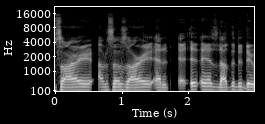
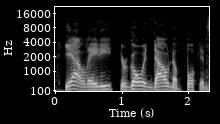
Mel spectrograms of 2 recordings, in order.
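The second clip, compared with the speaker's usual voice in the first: put-on Chicago-accented voice. Voicing a police officer talking to an arrested lady: chicago accent. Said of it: "authentic Chicago accent with this one".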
